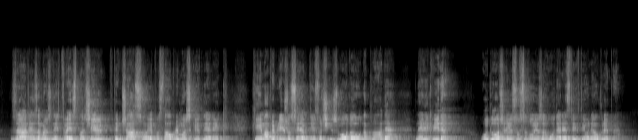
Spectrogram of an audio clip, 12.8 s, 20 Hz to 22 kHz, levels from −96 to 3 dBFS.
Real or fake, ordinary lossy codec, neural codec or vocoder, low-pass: fake; none; vocoder, 44.1 kHz, 128 mel bands, Pupu-Vocoder; 14.4 kHz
